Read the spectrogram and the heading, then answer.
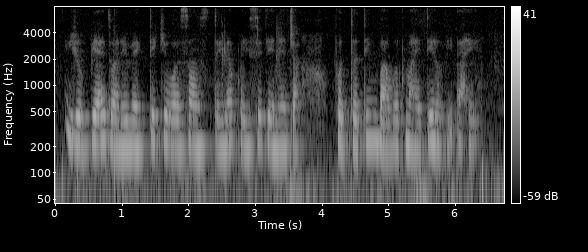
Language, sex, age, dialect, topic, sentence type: Marathi, female, 31-35, Northern Konkan, banking, question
